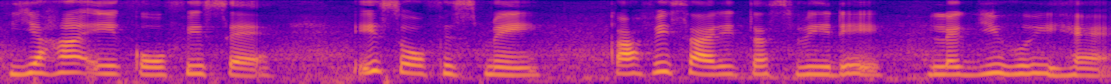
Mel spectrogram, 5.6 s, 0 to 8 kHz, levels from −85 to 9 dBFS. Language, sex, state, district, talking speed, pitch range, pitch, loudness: Hindi, female, Haryana, Charkhi Dadri, 140 wpm, 240-270 Hz, 255 Hz, -19 LUFS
